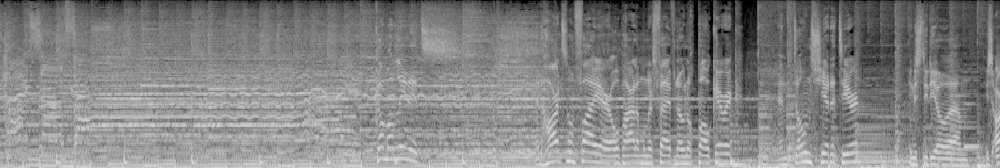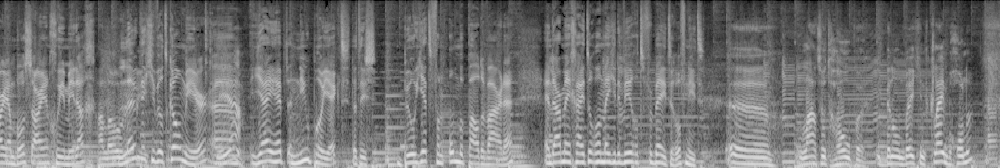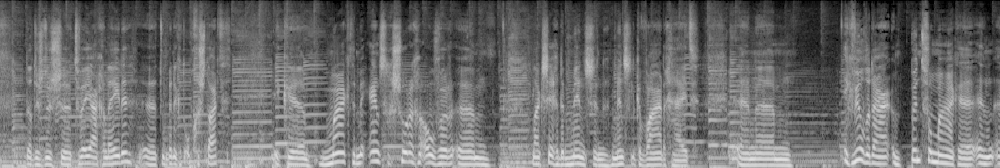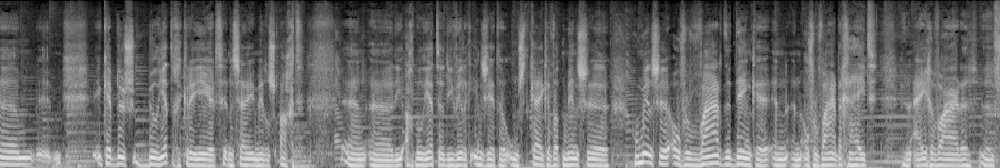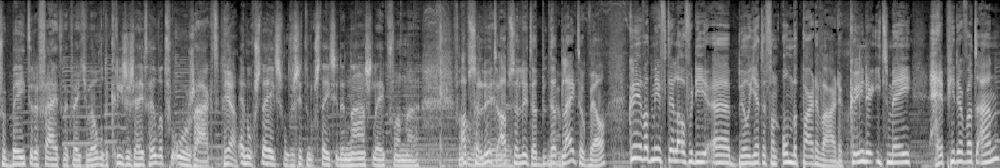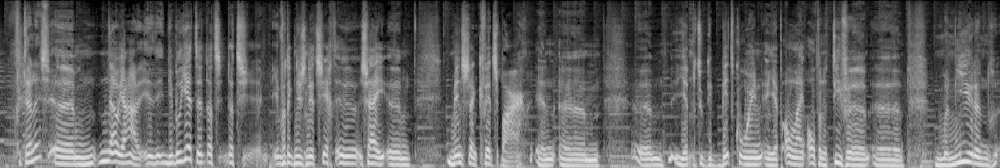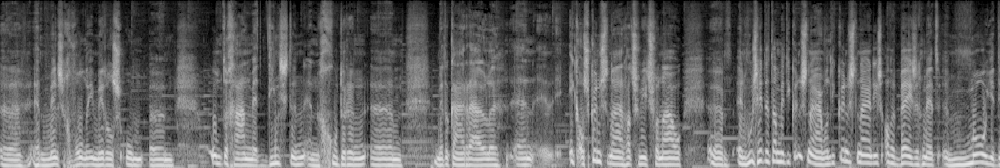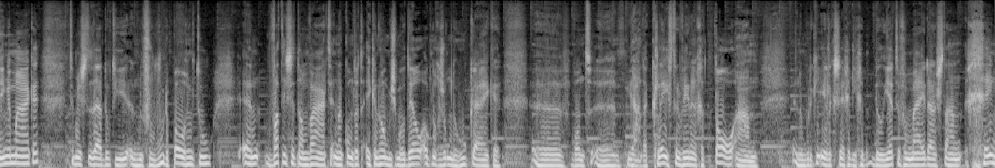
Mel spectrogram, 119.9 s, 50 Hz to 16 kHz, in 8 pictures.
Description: Interview bij Radio 105 Haarlem over Van Onbepaalde Waarde en de Kunstlijn 2015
